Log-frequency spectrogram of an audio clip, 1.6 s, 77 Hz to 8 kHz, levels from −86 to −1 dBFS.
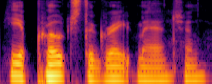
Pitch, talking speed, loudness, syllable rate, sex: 105 Hz, 190 wpm, -19 LUFS, 5.4 syllables/s, male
